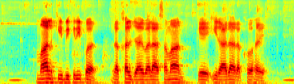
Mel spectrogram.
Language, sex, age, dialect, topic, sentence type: Magahi, male, 18-24, Southern, banking, statement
